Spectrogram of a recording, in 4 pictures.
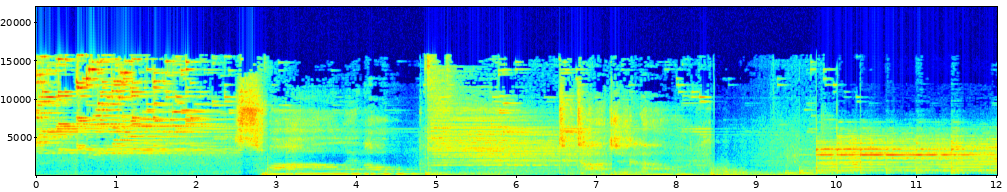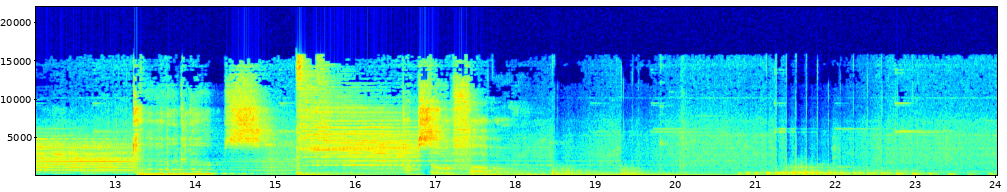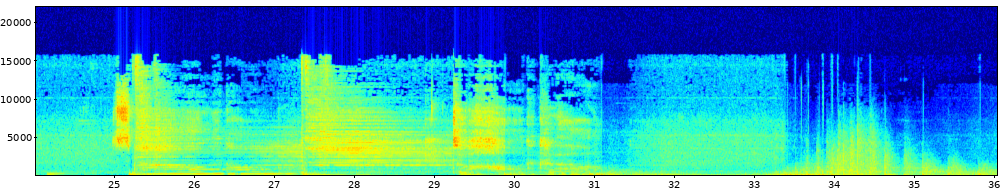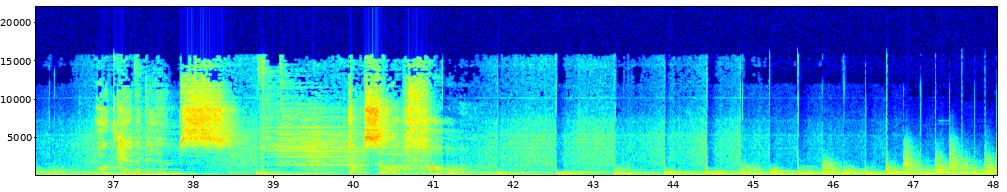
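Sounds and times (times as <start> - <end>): tom-tom strokes with mallets: 0.0 - 3.5, 4.9 - 25.9
live band music: 4.8 - 25.9
cymbal washes: 4.8 - 30.9, 38.1 - 45.0
quick pitched drum strokes: 8.4 - 25.8, 27.1 - 37.7.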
